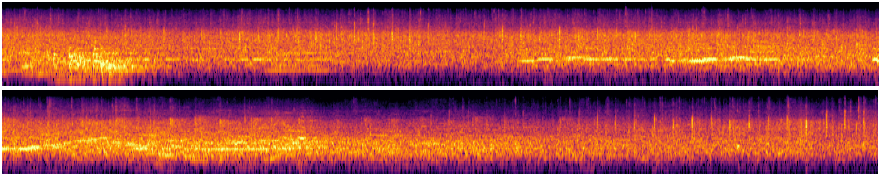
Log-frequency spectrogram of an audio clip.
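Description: A large crowd chatters and cheers in a big echoing hall.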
